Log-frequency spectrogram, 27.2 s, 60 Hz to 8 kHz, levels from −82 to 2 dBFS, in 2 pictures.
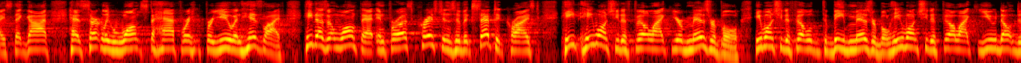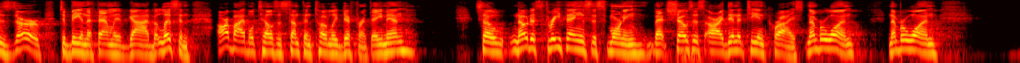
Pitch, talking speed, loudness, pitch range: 165 Hz, 185 wpm, -28 LUFS, 140-185 Hz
